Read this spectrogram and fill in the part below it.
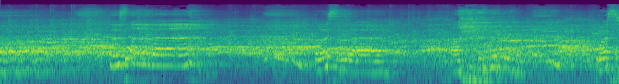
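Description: A young woman sings through a microphone over loudspeakers.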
